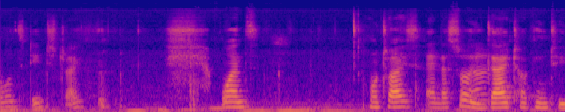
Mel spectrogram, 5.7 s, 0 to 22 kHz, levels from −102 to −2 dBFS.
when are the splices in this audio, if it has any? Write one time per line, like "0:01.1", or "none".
0:04.5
